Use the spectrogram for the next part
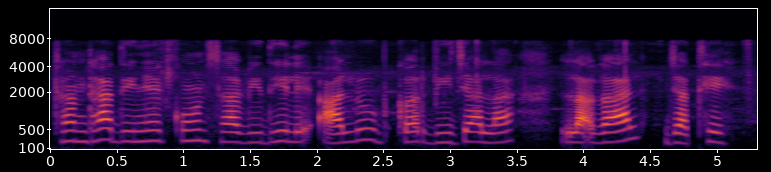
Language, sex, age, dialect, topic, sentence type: Chhattisgarhi, female, 18-24, Northern/Bhandar, agriculture, question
